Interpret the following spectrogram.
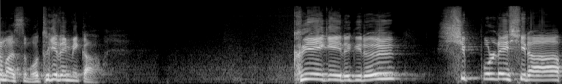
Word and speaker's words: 십볼렛: 그에게 이르기를 십볼렛이라 발음하라여 에브라임 사람이 그렇게 바로 말하지 못하고 십볼렛이라 발음하면,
